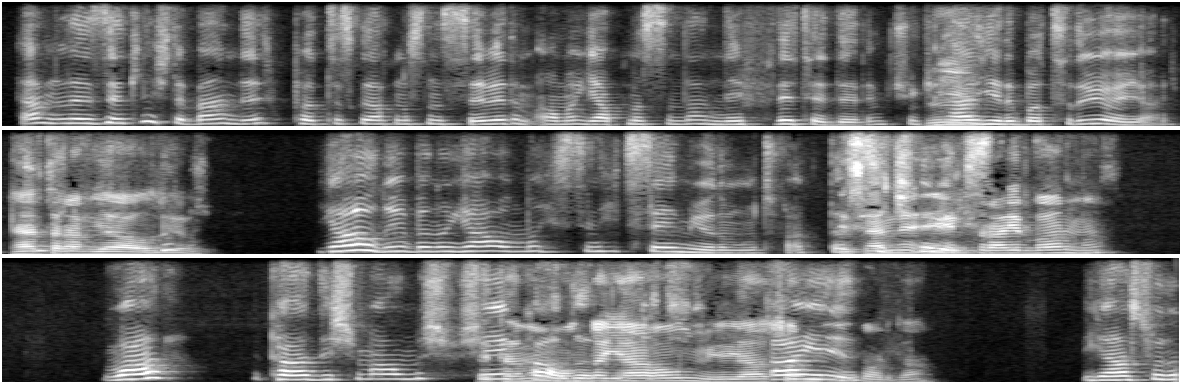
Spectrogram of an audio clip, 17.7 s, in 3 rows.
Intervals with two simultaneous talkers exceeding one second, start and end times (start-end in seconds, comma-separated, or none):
10.1-11.5, 14.2-16.1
